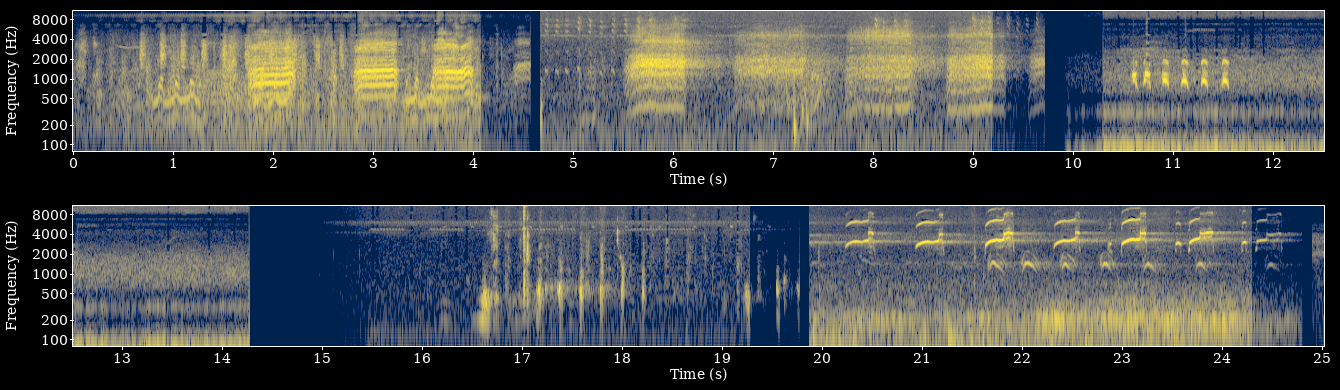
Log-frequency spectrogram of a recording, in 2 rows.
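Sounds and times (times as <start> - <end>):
egrets croaking: 0.0 - 9.7
steady low rumble: 19.9 - 24.4.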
